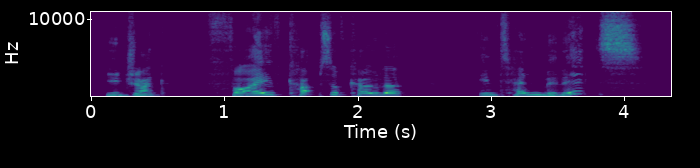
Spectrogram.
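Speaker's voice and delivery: surprised, incredulous rising pitch on minutes. Showing a question used to express surprise, surprised rising question ending. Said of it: "So I've raised the tone at the end".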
